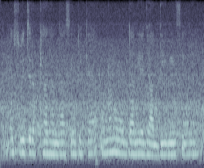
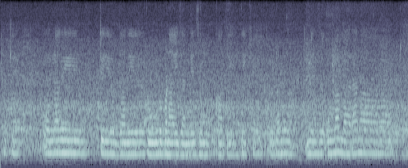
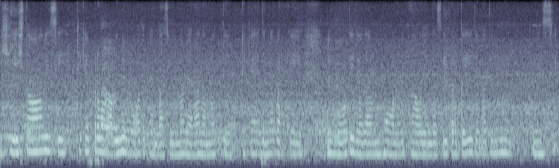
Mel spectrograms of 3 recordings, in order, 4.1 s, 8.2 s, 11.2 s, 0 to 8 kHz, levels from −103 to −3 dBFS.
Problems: background sounds at intervals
